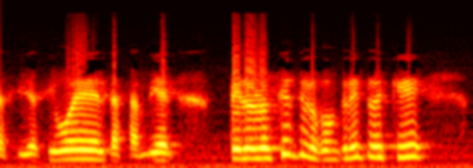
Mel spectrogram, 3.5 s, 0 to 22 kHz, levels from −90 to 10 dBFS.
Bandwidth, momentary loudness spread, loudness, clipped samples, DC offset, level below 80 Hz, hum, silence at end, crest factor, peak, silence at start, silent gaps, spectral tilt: 10.5 kHz; 7 LU; -12 LUFS; under 0.1%; under 0.1%; -46 dBFS; none; 0.35 s; 12 dB; -2 dBFS; 0 s; none; -4.5 dB/octave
